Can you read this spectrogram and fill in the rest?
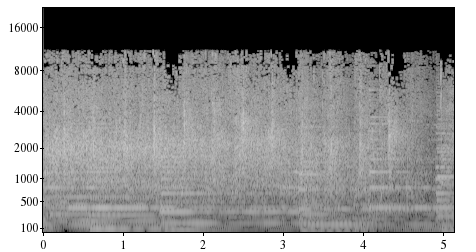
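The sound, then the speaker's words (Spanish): An audience at a church service applauds the Lord loudly and steadily for several seconds, dense clapping layered over sustained keyboard chords that shift every second or two. “Hay alguien aquí que le puede dar un fuerte, pero fuerte aplauso al Señor.”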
